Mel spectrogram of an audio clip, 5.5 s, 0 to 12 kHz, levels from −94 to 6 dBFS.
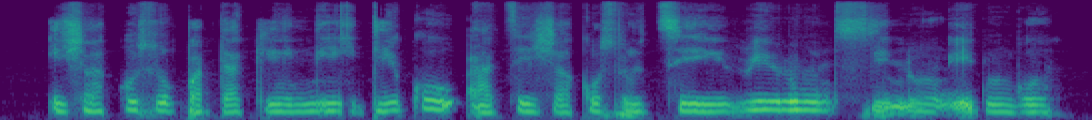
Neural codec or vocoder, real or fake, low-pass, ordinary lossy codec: codec, 24 kHz, 1.5 kbps, HILCodec; fake; none; none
